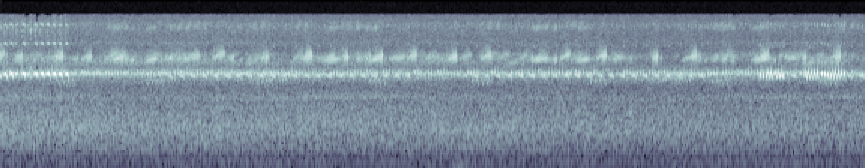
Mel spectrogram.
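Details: Nighttime cricket chorus: an unbroken shrill trill under rapid pulsing chirps. Louder chirp bursts come at the opening and again near the end. No other sounds stand out.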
